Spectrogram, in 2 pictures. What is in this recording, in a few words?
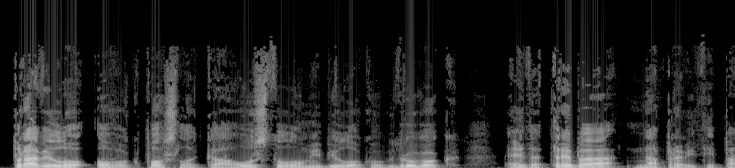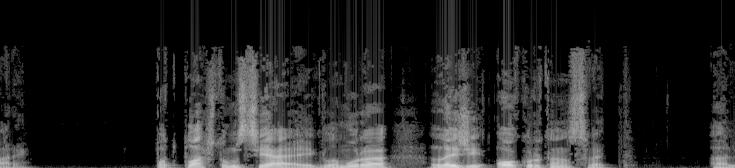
Serbian, Serbian voice overs, Male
